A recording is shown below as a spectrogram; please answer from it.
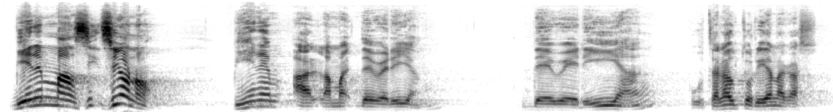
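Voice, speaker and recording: A man preaching a Sunday sermon in church as pastor, animated and often asking the congregation direct questions. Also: mid-range voice, moderate pace.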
